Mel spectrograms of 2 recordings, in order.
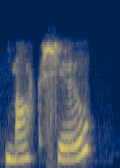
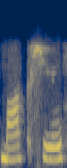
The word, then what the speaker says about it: maque choux: I have never heard of this before, but it's mock shoe, and it's spelled M-A-Q-U-E-C-H-O-U-X, and pronounced mock shoe from what I can tell looking it up on the internet.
